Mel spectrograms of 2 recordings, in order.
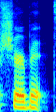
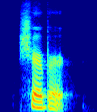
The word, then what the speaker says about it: sherbet: thank you for wearing the color of sherbet today. Sherbet? Sherbert. I grew up saying sherbert, but it's spelled sherbet.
